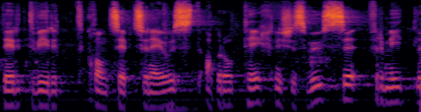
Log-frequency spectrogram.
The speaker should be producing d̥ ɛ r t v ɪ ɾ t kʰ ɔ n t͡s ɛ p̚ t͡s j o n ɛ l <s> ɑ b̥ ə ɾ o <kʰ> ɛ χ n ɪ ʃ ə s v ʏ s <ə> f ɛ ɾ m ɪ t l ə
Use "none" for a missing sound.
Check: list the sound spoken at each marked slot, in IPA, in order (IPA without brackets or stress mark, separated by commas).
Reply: s, tʰ, ə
